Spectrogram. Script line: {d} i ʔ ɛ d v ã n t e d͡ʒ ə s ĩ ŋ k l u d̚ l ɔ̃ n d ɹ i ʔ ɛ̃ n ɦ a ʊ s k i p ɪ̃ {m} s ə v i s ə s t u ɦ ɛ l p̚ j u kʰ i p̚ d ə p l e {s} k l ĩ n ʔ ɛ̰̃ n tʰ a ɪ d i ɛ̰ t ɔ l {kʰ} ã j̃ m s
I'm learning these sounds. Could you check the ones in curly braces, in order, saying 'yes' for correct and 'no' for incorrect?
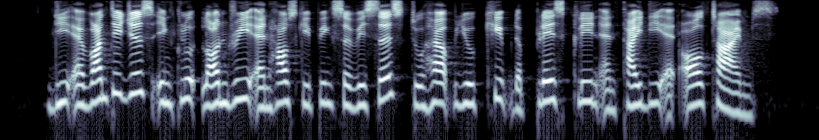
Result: yes, no, yes, no

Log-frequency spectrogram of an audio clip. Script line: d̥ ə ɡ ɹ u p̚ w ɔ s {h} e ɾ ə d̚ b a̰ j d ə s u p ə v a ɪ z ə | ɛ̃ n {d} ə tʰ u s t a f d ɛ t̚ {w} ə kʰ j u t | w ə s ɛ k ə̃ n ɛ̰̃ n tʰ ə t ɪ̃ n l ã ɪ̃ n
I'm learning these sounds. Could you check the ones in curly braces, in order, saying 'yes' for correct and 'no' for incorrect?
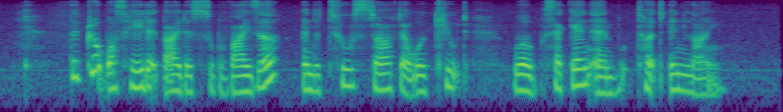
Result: yes, yes, yes

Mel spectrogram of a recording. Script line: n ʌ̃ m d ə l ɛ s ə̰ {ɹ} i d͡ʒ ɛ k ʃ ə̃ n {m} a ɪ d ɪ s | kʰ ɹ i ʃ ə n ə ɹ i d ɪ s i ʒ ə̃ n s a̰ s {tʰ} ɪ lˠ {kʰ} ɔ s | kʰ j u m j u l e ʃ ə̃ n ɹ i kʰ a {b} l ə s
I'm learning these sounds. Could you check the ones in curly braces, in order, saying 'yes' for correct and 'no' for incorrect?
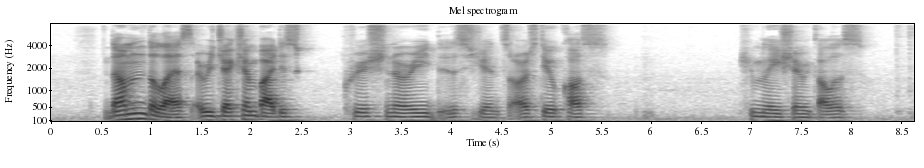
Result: yes, no, no, yes, no

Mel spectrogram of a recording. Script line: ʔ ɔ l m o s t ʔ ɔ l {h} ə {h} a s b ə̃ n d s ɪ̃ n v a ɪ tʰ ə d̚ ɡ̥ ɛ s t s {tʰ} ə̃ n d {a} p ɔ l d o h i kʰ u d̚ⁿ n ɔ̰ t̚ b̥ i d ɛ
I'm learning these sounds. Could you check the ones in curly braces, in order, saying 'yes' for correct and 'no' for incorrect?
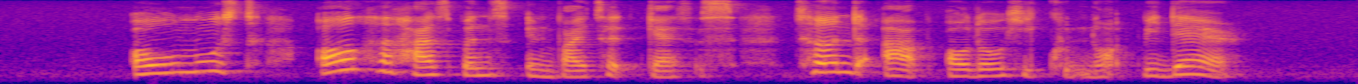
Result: yes, yes, yes, yes

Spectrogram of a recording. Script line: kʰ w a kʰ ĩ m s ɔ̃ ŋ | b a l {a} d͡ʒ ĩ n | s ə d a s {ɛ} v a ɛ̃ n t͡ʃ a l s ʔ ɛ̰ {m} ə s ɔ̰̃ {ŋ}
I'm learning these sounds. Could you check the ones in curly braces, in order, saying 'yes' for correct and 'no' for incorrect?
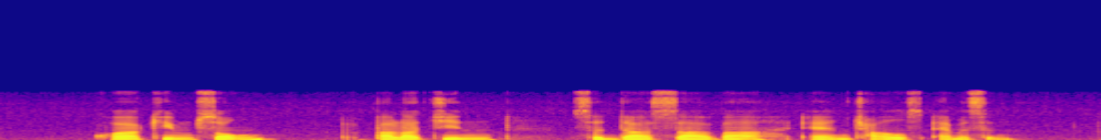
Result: yes, no, yes, no

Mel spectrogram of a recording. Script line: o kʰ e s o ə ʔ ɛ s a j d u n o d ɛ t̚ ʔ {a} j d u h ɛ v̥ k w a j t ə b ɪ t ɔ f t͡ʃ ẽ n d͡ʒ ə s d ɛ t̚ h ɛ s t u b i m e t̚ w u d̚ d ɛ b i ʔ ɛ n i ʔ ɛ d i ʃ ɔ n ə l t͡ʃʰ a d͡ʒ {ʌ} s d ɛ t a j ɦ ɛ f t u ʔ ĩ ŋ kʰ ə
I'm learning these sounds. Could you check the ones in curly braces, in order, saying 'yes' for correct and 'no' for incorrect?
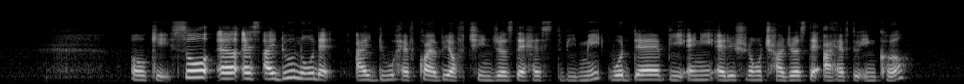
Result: yes, no

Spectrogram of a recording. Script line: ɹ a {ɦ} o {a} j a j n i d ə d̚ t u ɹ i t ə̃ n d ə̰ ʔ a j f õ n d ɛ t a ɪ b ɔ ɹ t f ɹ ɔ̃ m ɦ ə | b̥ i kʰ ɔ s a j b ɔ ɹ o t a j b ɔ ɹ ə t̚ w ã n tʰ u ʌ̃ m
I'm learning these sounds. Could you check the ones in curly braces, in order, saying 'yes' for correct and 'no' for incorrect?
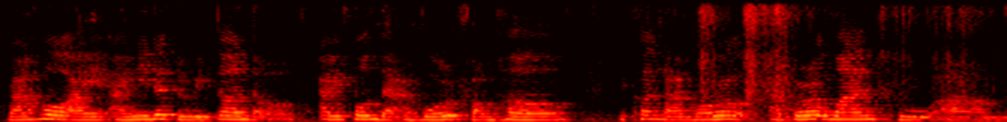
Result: yes, yes

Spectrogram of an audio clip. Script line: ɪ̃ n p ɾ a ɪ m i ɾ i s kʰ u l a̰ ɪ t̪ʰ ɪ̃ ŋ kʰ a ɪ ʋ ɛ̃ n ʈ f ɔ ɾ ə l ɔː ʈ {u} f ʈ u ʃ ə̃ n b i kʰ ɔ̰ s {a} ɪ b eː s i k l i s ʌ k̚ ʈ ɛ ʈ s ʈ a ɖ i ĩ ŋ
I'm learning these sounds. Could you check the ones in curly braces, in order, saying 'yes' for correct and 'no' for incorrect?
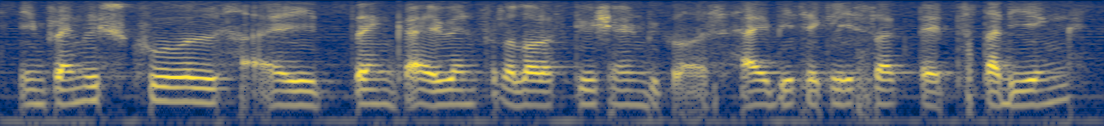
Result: no, yes

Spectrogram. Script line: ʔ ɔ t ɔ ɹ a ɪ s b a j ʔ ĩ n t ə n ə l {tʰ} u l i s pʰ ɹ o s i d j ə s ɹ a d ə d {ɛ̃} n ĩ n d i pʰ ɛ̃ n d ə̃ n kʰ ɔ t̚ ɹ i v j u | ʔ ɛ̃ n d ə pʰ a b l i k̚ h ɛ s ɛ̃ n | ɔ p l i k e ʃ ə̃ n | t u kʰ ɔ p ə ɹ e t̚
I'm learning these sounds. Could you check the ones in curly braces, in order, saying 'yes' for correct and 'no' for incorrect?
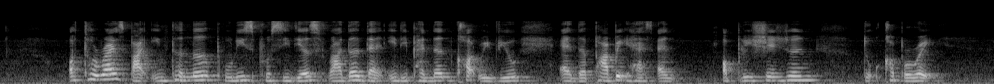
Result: no, yes

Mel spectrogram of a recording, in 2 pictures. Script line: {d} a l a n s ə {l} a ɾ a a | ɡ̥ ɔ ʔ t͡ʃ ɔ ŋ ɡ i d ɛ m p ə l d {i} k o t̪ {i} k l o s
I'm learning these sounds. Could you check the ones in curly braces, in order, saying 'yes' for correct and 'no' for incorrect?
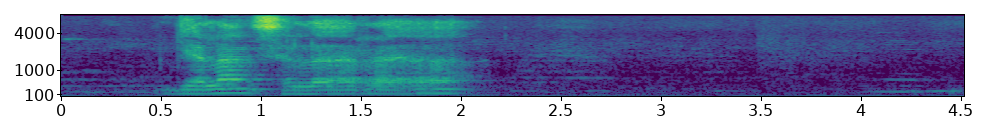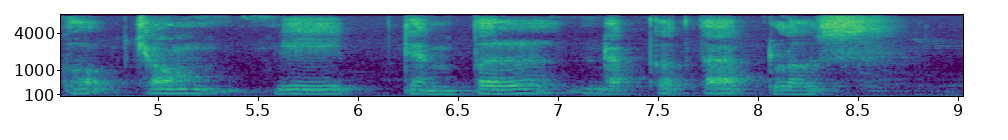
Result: no, yes, no, no

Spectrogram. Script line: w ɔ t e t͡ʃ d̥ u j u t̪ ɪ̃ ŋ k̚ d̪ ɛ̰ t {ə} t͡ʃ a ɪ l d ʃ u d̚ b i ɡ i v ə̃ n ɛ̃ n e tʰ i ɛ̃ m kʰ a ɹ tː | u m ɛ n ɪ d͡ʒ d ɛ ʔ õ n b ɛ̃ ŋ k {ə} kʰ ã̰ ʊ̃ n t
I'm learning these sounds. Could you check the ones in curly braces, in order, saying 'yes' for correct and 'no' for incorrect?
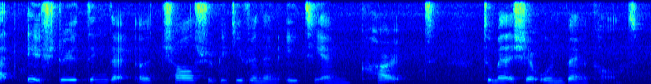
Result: yes, yes

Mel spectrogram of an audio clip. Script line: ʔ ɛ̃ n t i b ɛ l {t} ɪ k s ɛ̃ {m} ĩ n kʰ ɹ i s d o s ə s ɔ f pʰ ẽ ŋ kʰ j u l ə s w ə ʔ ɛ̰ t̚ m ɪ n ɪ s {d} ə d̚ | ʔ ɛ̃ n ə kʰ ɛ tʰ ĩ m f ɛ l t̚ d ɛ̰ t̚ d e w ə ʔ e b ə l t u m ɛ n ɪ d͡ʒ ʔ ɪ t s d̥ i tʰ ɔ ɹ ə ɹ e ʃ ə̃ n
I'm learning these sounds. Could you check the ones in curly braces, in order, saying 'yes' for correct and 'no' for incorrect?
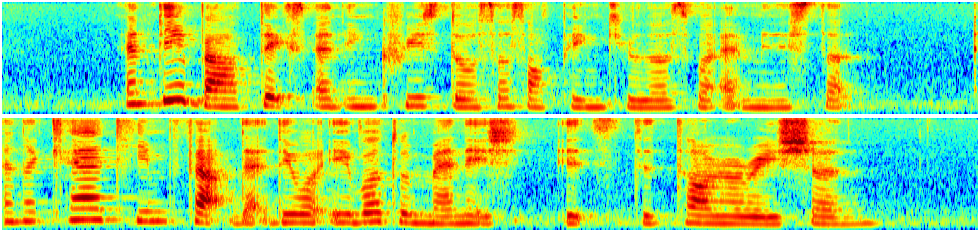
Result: yes, no, no

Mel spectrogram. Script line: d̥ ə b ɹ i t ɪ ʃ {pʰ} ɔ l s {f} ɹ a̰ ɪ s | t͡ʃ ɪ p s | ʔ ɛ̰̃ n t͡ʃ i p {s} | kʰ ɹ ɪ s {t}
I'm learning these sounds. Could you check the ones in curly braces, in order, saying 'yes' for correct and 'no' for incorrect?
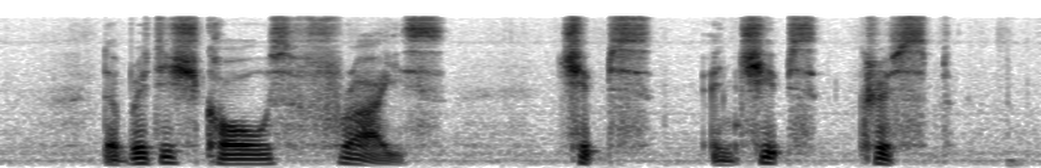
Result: no, yes, yes, no

